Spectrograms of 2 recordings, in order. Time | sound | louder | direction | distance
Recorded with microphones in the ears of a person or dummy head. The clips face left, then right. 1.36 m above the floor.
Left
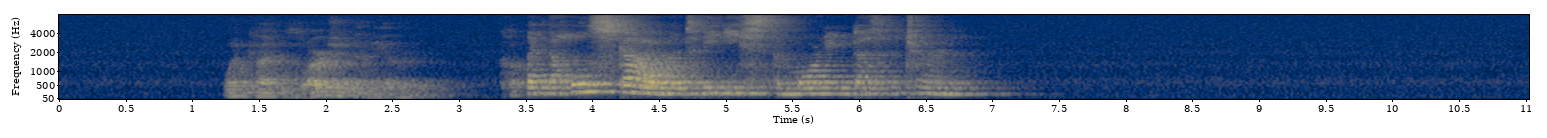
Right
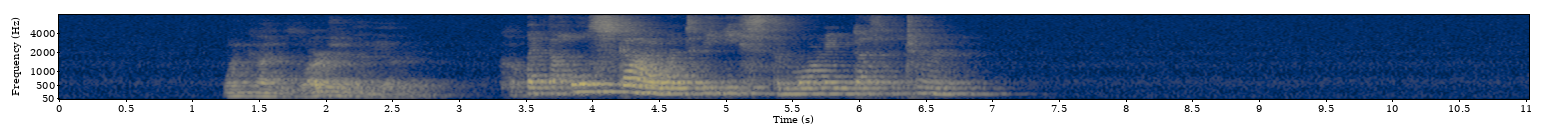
1.2 | a man speaking | left 1 dB | 20° right (ahead or behind) | 1.7 m
3.5 | a woman speaking | left 3 dB | 15° left (ahead or behind) | 2 m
